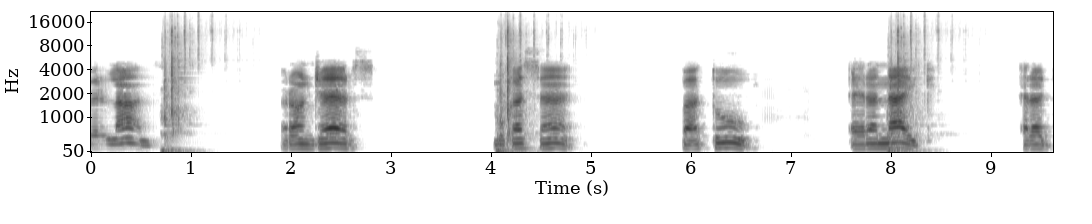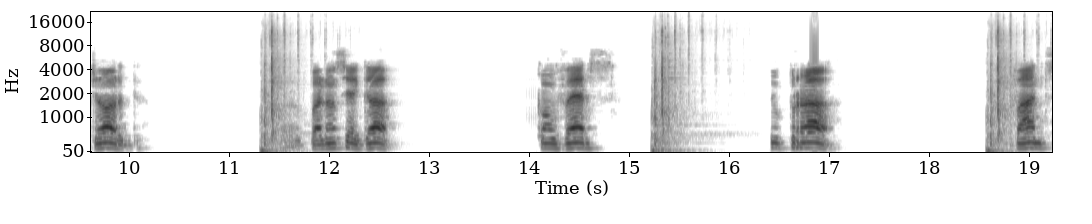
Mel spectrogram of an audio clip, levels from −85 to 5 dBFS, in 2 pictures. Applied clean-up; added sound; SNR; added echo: classical method log-MMSE.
